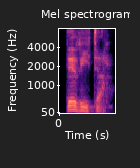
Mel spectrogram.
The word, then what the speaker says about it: DeRita: Today, my guest, please welcome Gabe DeRita. Did I pronounce the surname correctly?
